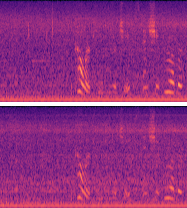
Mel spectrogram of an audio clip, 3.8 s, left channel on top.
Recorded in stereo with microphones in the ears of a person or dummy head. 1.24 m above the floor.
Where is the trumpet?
I don't hear a trumpet.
